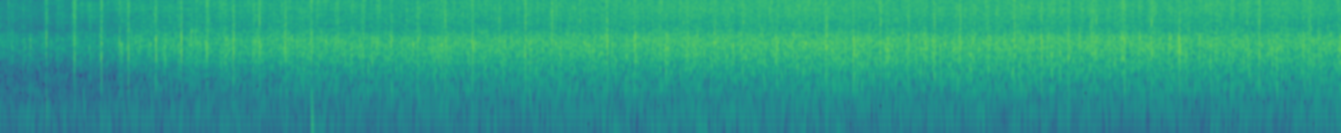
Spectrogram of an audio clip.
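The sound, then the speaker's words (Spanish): A large audience claps steadily for over ten seconds, a dense, sustained wash of applause that starts a little sparse and quickly fills in, with no talking over it. Applause for the Canal Sur Radio team. “yo quiero pedirles un aplauso.”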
